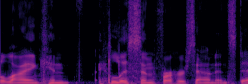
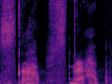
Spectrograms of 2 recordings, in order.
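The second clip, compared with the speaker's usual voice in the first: whispered snap; 5 semitones higher, 3 dB quieter than usual. Pretend. Crocodile verse ending.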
